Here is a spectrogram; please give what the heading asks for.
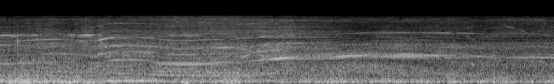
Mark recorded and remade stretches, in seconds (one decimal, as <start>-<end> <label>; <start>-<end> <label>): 0.0-1.0 remade; 1.0-4.3 recorded; 4.3-5.5 remade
